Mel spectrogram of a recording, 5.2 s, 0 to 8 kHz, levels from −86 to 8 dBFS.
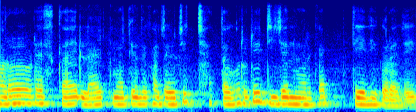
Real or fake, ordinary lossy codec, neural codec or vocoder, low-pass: real; Opus, 24 kbps; none; 7.2 kHz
